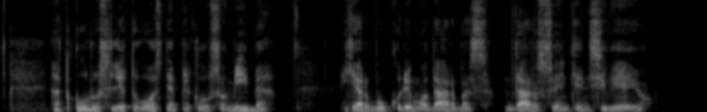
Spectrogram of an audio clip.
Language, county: Lithuanian, Alytus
